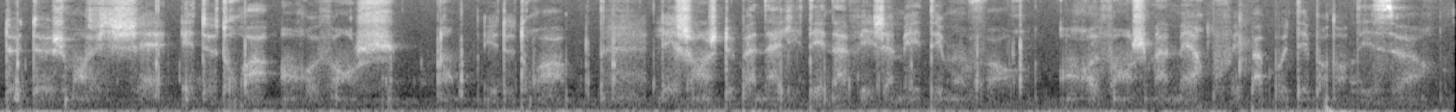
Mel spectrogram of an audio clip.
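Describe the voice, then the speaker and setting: A woman doing a whispered ASMR book reading in a soft, hushed library whisper, close to the microphone, sometimes correcting herself. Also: a little slow. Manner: hushed storytelling with self-corrections. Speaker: ASMR host reading a novel aloud.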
